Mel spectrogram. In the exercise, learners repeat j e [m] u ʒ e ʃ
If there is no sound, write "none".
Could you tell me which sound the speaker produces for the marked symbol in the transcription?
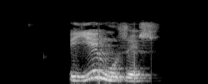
ŋ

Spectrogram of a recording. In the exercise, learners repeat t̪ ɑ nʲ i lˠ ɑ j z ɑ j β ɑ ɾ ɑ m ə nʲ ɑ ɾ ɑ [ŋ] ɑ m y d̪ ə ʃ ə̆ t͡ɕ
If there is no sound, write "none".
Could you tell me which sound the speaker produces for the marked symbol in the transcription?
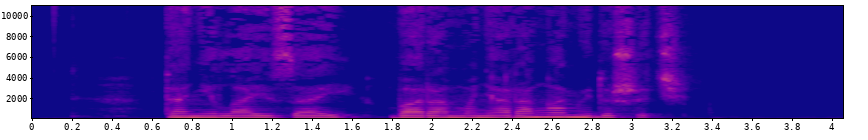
ŋ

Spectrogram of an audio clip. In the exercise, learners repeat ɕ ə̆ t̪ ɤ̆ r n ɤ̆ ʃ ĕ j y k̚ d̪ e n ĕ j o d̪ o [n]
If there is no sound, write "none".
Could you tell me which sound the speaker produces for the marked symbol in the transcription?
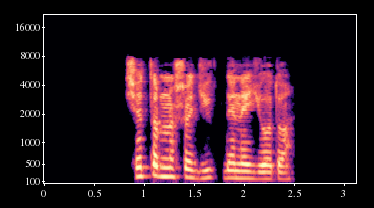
none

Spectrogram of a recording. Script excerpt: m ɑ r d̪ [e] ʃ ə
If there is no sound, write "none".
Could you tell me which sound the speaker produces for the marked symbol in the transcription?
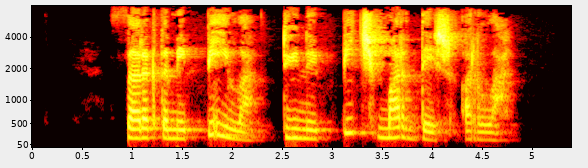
e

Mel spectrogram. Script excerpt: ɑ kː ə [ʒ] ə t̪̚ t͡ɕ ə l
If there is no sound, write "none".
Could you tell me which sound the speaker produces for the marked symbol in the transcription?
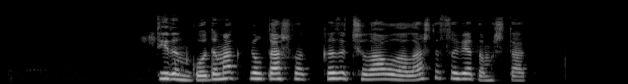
z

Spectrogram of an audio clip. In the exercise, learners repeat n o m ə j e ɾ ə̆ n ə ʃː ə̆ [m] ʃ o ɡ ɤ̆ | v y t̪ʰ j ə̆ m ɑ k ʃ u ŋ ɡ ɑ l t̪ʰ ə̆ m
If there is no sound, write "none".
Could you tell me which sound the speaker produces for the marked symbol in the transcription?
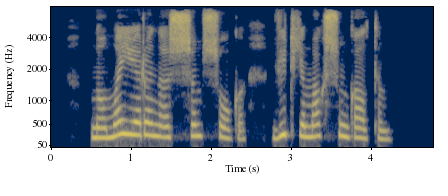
m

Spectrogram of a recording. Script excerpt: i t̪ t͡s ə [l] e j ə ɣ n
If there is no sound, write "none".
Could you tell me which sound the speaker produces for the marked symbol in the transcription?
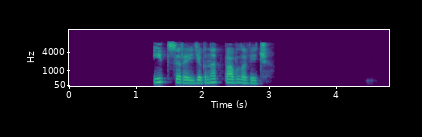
ɾ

